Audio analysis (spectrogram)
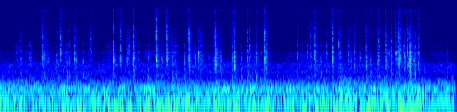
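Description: Fingertips of both hands type steadily on a plastic computer keyboard, producing a rapid, uneven stream of sharp, bright key taps with short pauses between bursts. A steady low rumble sits beneath the clicks throughout.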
